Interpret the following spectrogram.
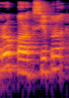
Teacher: Porque a sílaba tônica é a antepenúltima.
